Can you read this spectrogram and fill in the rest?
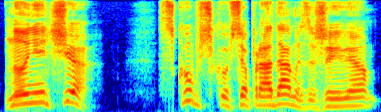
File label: scav mutter, voice; Escape from Tarkov; scav2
